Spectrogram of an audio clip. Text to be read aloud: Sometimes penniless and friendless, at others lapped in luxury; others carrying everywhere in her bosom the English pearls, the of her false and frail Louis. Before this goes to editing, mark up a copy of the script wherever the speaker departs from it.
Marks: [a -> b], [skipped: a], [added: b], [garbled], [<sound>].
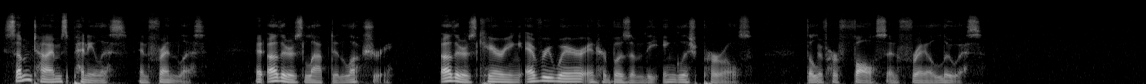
Sometimes penniless and friendless, at others lapped in luxury; others carrying everywhere in her bosom the English pearls, the of her false and frail Louis.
